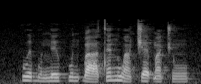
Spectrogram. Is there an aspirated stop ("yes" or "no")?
no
